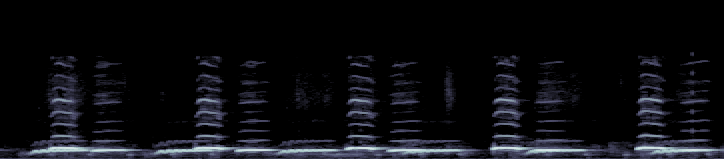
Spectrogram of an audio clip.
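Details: Rufous-throated partridge singing: clear whistled phrases, each a short upslurred note running into a longer level whistle. The phrases are paired and repeat roughly once a second, with brief silent gaps and no other sounds.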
